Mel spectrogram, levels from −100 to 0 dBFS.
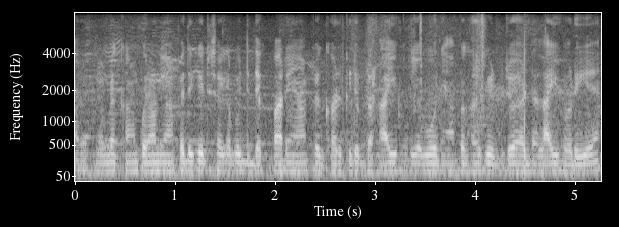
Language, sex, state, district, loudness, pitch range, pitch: Hindi, male, Bihar, Kishanganj, -19 LUFS, 110-115 Hz, 115 Hz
